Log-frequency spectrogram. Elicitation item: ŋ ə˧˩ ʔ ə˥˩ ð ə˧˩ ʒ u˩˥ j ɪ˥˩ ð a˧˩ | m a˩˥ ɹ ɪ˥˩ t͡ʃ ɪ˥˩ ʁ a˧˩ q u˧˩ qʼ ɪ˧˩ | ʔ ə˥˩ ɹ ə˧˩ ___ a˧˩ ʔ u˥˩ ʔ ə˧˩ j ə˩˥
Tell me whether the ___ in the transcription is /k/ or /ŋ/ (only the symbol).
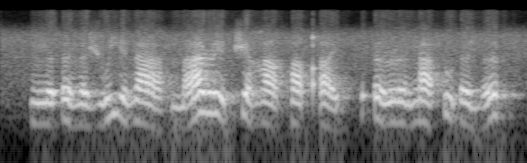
ŋ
